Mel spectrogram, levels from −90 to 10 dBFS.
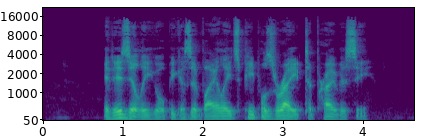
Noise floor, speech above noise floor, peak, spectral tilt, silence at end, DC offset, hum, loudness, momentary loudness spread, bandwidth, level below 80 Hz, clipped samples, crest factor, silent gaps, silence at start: -77 dBFS; 49 dB; -8 dBFS; -4 dB/octave; 0.6 s; under 0.1%; none; -28 LUFS; 9 LU; 16 kHz; -56 dBFS; under 0.1%; 20 dB; none; 0.75 s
